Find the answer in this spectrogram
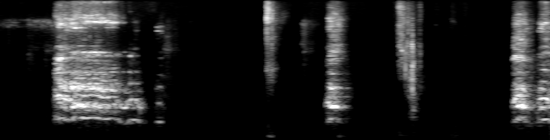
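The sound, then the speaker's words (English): A pet dog barks during a meeting with a few separate, fairly faint barks and yelps. A longer bark comes first, then shorter bursts at uneven intervals. “Is somebody being killed or something? Here, or a dog. Oh, that's my dog.”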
